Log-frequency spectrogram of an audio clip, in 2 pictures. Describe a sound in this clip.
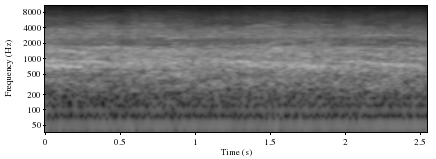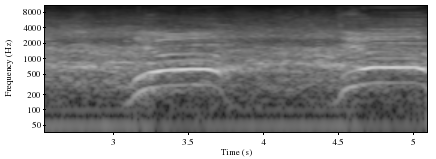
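A crowd of men chants along in unison.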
